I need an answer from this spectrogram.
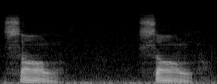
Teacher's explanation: these are the alveolar fricative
